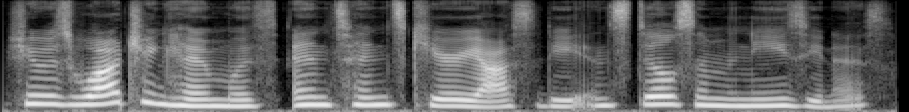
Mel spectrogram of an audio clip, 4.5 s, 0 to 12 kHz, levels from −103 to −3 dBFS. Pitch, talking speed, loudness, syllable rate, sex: 215 Hz, 145 wpm, -18 LUFS, 4.6 syllables/s, female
